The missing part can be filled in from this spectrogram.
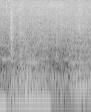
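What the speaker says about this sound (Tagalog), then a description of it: "melted na yung ating butter, pwede na natin ilagay yung ating minced garlic" Minced garlic sizzles steadily in melted butter in a pan, a close, even frying hiss with a few brief stirring scrapes and no voices.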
